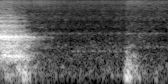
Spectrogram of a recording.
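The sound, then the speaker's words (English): Breathing in and out: a soft, breathy rush of air at the start, then a second, shorter breath after a quiet pause. Both are faint and heard alone. “Breathe in, breathe out.”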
